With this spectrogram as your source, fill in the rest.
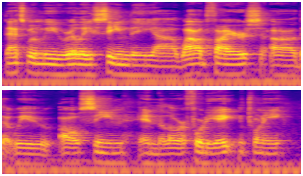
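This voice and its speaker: A man with a low-pitched voice narrates a trip he flew as pilot. He talks casually and without a script, in a plain-spoken, halting way, feeling for his next phrase. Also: little pitch movement. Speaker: pilot narrating his own flight video. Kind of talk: casual unscripted travel narration.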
